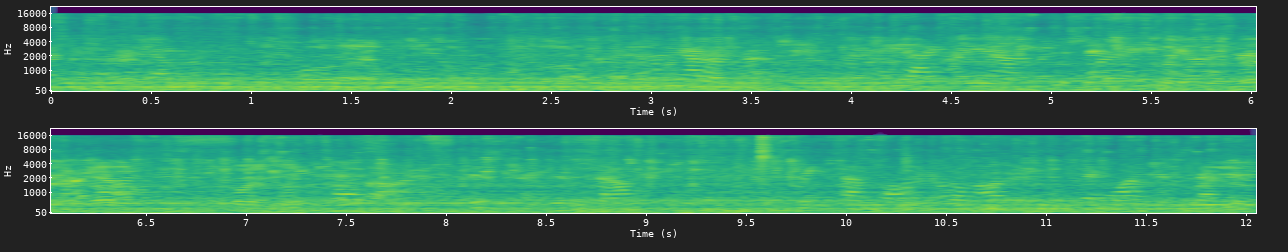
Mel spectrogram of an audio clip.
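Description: Steady low rumble of an ATL SkyTrain automated people-mover car, a rubber-tyred Mitsubishi Crystal Mover, running along its elevated guideway, heard from inside the car. Voices chat quietly over it.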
